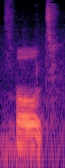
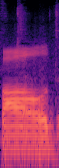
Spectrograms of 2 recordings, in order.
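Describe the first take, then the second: First: The vowel is 'oh' and it ends in T. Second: The vowel is 'ah' and it ends in D. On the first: The speaker calls it wrong. "like you were saying this bolt" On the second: The speaker calls it right. "but it's bald"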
